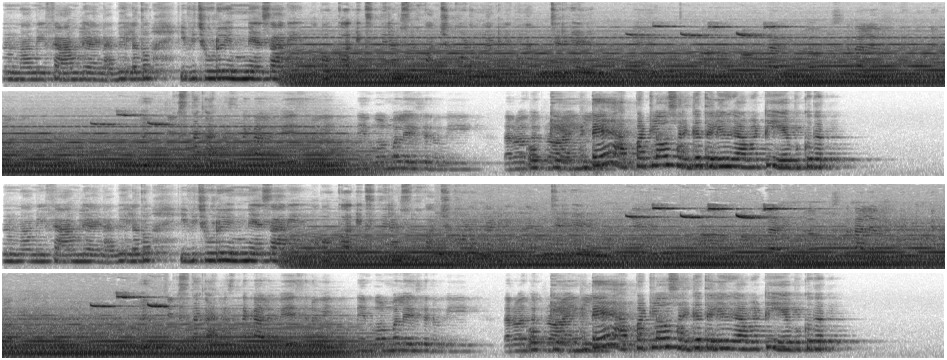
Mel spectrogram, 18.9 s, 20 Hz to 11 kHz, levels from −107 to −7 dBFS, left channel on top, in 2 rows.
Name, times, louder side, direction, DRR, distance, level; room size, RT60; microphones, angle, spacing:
voice 1, 0.0-5.9 11.4-11.8 14.7-17.6, left 2 dB, 20° left, 0 dB, 5.7 m, -27 dB
Organ, 2.7-13.5, left 1 dB, 75° left, 2.7 m, -21 dB
sound 1, 4.3-11.1, right 4 dB, 45° right, 1.3 m, -27 dB
voice 2, 6.0-6.6 7.0-10.1 10.8-14.1 14.4-15.8, right 1 dB, 15° right, 1 dB, 4.7 m, -32 dB
29.0 x 14.5 x 7.2 m, 0.77 s
head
